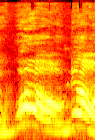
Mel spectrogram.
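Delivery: startled high loud whoa no; surprised. Retold or imitated. Reacting to a friend calling herself awful, startled high protest. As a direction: jolt up in alarmed protest.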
